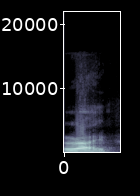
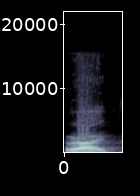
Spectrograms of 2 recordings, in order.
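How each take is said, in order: Both takes have the same delivery.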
